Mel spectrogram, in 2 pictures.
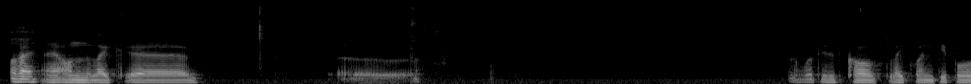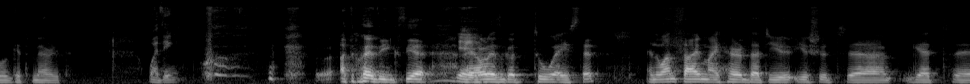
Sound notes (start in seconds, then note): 11.7 laughs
